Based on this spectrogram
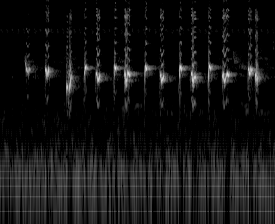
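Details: Yellow-vented bulbul, recorded to train birds in the loud, long ropel song style. About thirteen short chirps, each dropping slightly in pitch, follow at roughly two per second. The background is quiet.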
